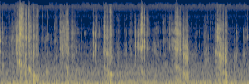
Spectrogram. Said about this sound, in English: But also the sounds of my dog eating a tortilla chip from Chipotle, which my wife says is the perfect sound.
